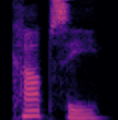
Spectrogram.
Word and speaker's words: Coplesey: Indeed, the bishop often stayed at Coplesey, pronounced Copsey, Hall, Lord Beamy's place in the west.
